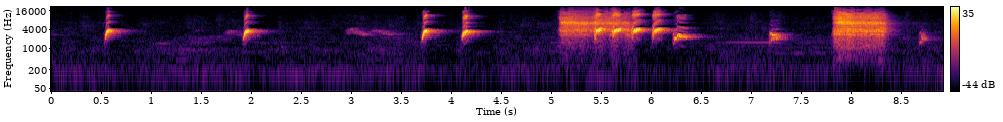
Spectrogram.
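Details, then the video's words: Red-whiskered bulbul giving sharp, isolated whistled chirps roughly every one to two seconds, then a rapid warbled run masked by a harsh rushing noise. A second burst of broad hissing noise follows near the end. "เสียงร้อง นกกรงหัวจุก"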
